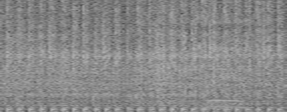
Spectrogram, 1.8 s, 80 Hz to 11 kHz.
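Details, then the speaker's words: X18 pocket bike single-cylinder, jump-started, bigger carburetor fitted by old owner replaced with stock carb: fast even idle putter, steady firing, no misses or rattles; quiet, clean normal idle. "Took out the bigger carburetor that the old owner put on the stock carburetor, and it sounds amazing."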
